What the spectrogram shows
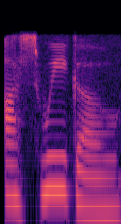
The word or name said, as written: Oswego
